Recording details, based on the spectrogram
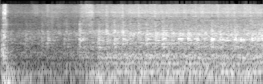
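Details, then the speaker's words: Idling petrol engine with loose, uneven metallic rattle, about three a second; owner suspects flywheel rattle, unconfirmed. "is the flywheel rattling so I'm going to have to deal with that a little bit later"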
